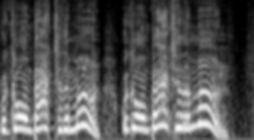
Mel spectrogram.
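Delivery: mock very high-pitched, giddy, ecstatic squeal of joy. Mocking people who celebrate a moon flight, the speaker does mock ecstatic screaming. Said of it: "ecstatically screaming like little girls".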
